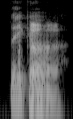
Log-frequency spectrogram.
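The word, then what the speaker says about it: THAC0: That's how it should be pronounced. Fucking fight me. Thaco.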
